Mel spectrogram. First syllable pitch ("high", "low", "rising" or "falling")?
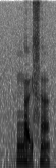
falling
